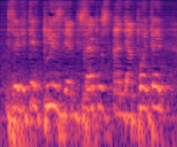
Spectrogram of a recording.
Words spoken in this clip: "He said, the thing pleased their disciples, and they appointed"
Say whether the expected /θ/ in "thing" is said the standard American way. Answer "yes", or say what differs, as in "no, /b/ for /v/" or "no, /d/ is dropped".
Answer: no, /t/ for /θ/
